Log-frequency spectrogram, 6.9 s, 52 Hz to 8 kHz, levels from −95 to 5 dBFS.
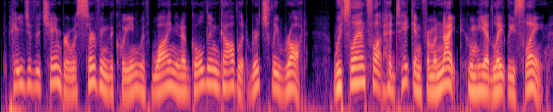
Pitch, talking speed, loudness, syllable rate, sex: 150 Hz, 250 wpm, -19 LUFS, 6.1 syllables/s, male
